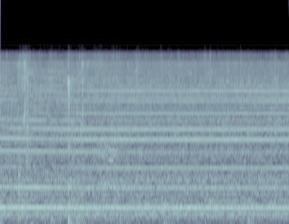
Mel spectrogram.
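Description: A steady electrical hum with even overtones and hiss under it, with a couple of faint clicks in the first second.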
